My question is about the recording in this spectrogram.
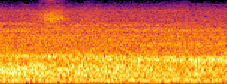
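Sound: metro subway train running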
